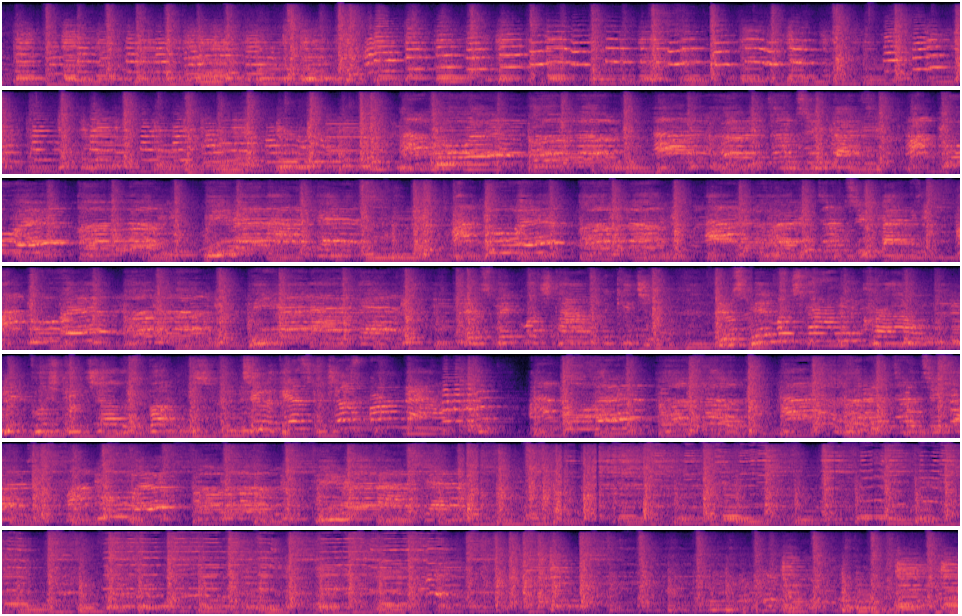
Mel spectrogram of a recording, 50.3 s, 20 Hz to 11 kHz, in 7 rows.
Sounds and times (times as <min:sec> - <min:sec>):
Music: 0:00.0 - 0:50.2.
